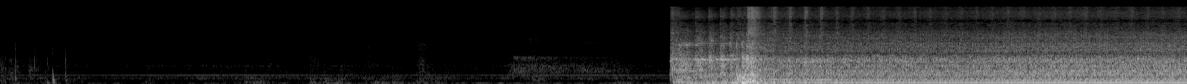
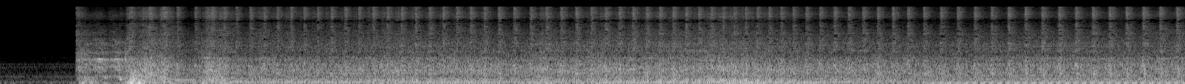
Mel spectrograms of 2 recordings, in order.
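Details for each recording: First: 1994 Dodge 250 12-valve Cummins diesel with P-pump, high mileage, rear main seal leak, injection lines bled; after a basic valve set (intakes 10 thou, exhausts 20) it catches and settles into a steady, even idle with regular clatter, no miss or knock: normal idle. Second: 1994 Dodge 250 12-valve Cummins with P-pump, first test run after reassembly: fires after short crank into loud, clattery idle with uneven ticking; air in injector lines, valve lash sounds very bad, valves to be reset.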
